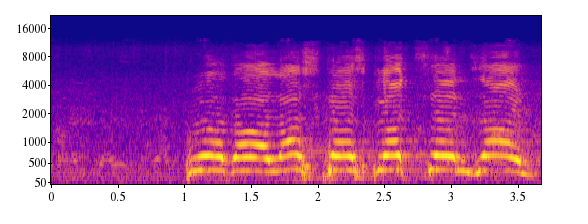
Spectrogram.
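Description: A crowd of men and women chants loudly together.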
